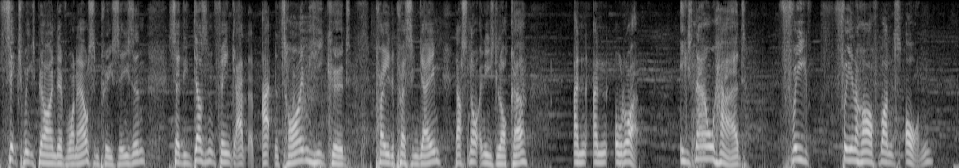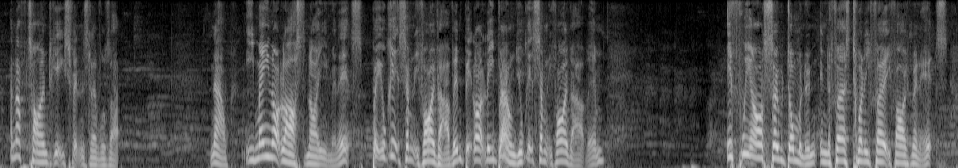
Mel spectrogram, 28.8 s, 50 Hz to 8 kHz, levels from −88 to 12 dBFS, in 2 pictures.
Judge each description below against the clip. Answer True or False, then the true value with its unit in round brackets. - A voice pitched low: False (160 Hz)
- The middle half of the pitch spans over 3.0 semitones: True (5.0 semitones)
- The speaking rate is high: False (175 wpm)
